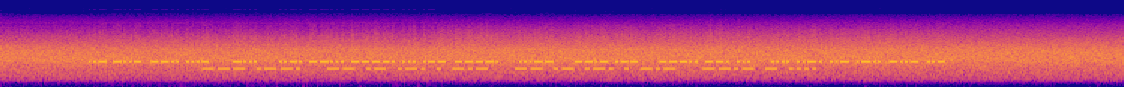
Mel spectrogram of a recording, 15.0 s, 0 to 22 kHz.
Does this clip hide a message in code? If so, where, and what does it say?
Yes: Morse code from 1.1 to 12.6 s, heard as two keyed tones, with radio static. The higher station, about 35 wpm, 1240 Hz: UXZV B F79SW9 3 QW 8GS HFULXU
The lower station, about 23 wpm, 760 Hz: OP MAREK MAREK QTH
